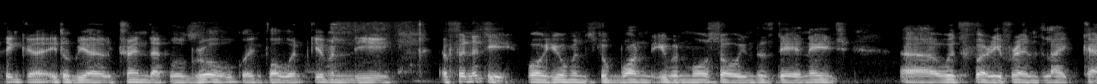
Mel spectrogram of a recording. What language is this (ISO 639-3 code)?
eng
